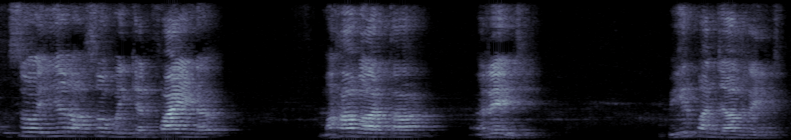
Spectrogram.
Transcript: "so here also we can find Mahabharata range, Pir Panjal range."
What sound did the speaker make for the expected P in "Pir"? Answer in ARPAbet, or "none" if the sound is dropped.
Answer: B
